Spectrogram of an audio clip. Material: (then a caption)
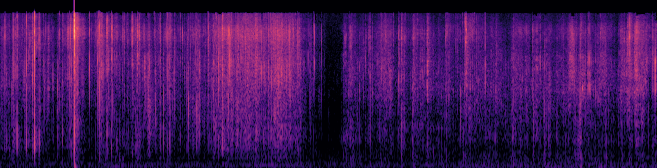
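Vinyl plastic. Hands unfurl and rustle the thin transparent canopy of a new clear polka-dot vinyl umbrella with metal ribs, crinkling the plastic. Dense, bright crackles and crinkles run throughout, with a sharp louder crackle near the first second and a brief lull around four seconds before the rustling resumes.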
